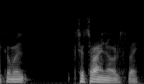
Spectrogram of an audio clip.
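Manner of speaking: normal talking voice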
